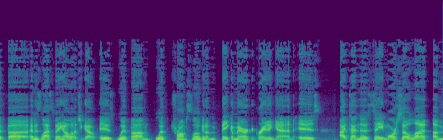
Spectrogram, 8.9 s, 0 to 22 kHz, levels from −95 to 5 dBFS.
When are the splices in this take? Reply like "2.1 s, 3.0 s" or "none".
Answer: none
